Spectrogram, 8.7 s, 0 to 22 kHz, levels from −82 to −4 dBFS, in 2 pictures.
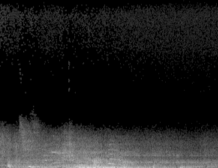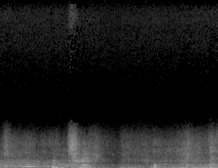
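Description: An everyday-sound recording with plainly audible MP3 compression throughout, likely from encoding at a low bitrate such as 64 kbps. Unlike simple low-pass filtering, the treble is cut off and quiet detail flickers in and out, giving a watery, swirling texture and smeared attacks.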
